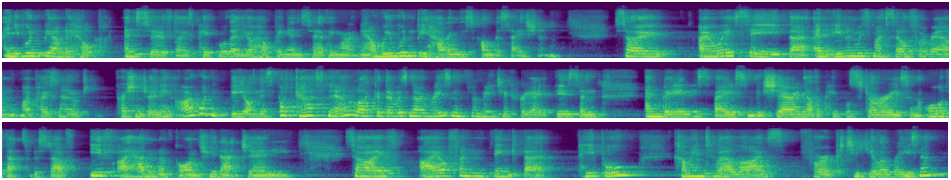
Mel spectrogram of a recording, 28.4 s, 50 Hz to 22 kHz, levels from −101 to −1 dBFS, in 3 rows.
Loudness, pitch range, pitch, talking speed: -19 LUFS, 170-215 Hz, 185 Hz, 205 wpm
